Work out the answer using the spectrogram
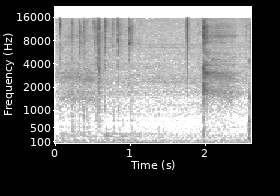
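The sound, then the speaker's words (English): Fast typing on a computer keyboard, a quiet, continuous clatter of many rapid keystrokes with a few sharper key hits, no voices. “So I'm trying to type fast.”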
